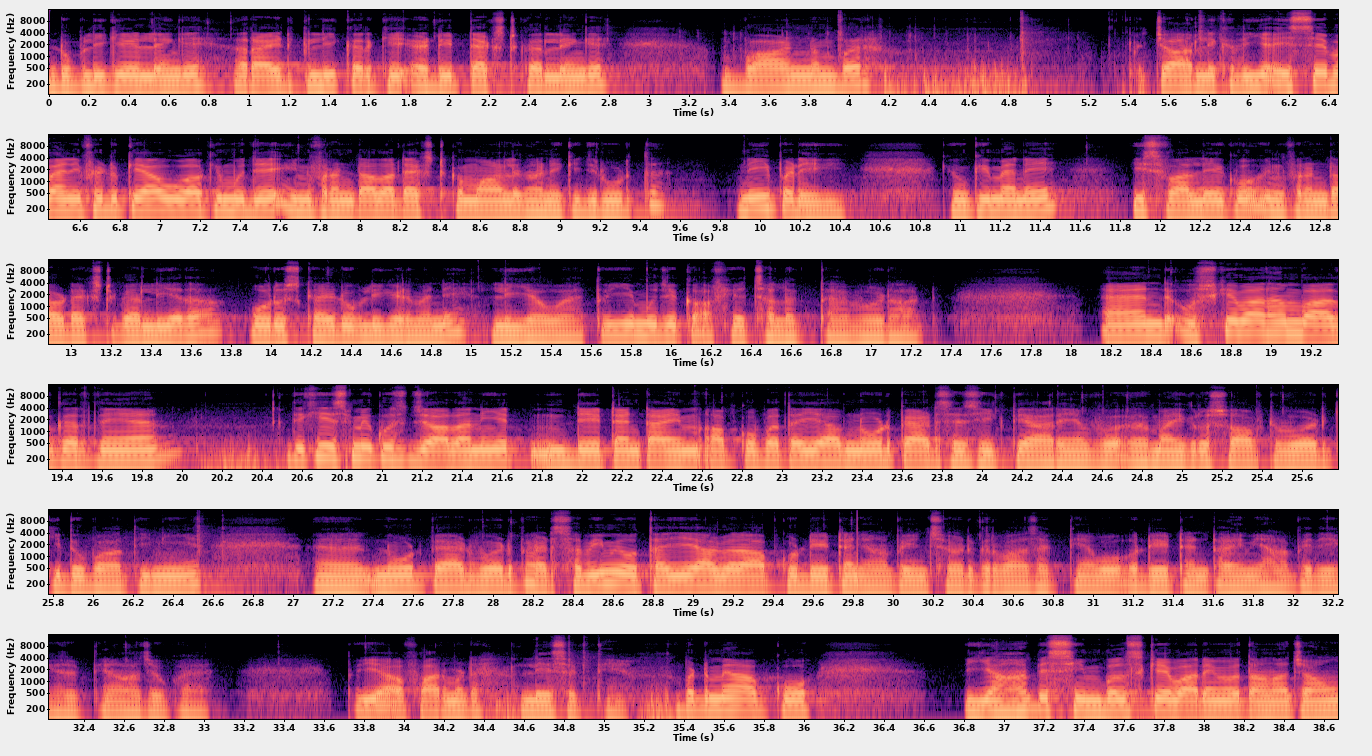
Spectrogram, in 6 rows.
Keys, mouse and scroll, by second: 0.5 click, 1.6 right click, 2.7 click, 3.6-5.7 typing, 8.4 click, 16.7-17.2 scroll up 1, 17.2-19.1 scroll up 1, 19.1-21.4 scroll down 1, 21.4 click, 23.3 Num_Lock, 23.3 Caps_Lock, 23.3 click, 27.4 Return, 28.4 scroll up 1, 28.8 click, 32.7 scroll up 1, 33.1 click, 37.7 BackSpace.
